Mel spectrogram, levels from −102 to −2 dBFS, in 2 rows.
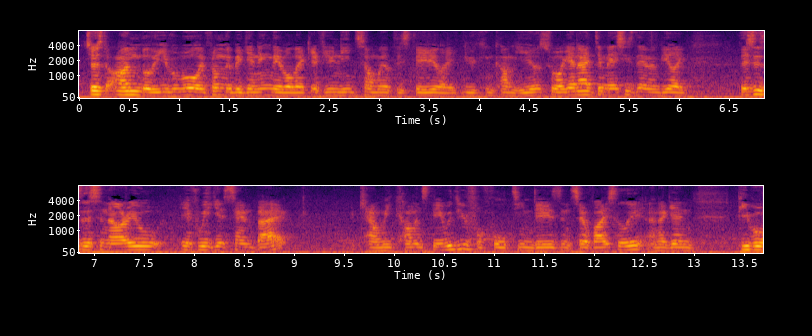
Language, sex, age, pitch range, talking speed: English, male, 20-39, 125-150 Hz, 235 wpm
